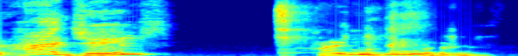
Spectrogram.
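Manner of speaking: high, eager sing-out greeting; happy greeting. Acted. Host mimics a guy so happy to be there, gleeful greeting.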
